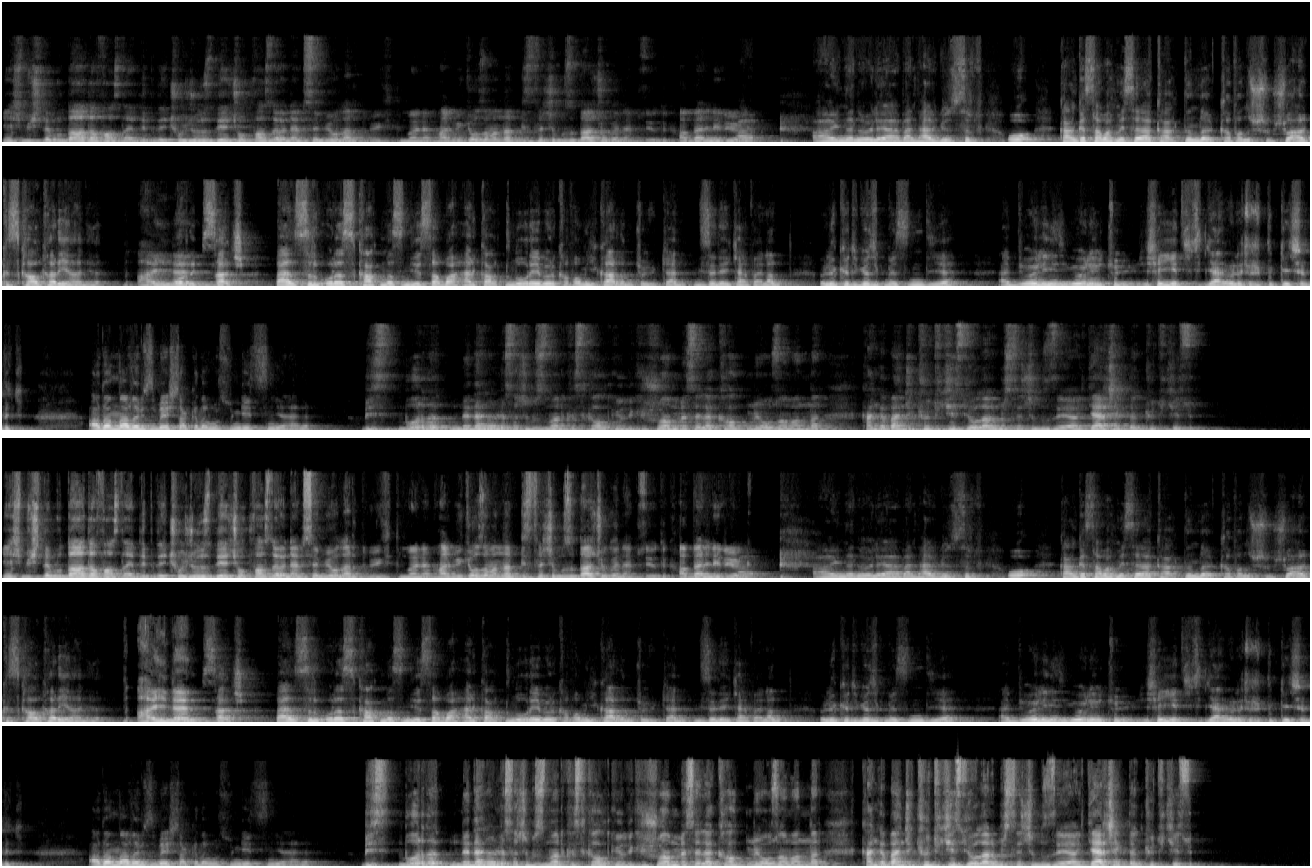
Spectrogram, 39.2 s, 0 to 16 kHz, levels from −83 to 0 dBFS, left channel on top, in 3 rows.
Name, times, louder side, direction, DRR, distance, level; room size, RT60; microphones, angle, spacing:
voice 1, 0.0-7.5 7.8-8.0 14.3-15.0 29.8-38.1, right 5 dB, 75° right, 0.5 m, -26 dB
voice 2, 8.1-9.8 10.1-14.1 14.8-15.5 15.8-20.9 21.3-22.7 23.0-26.3 26.6-29.2, left 2 dB, 25° left, 0.3 m, -23 dB
10.0 x 4.5 x 7.5 m
head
